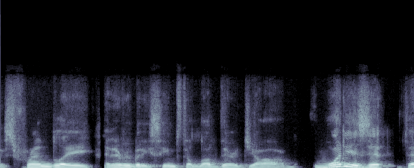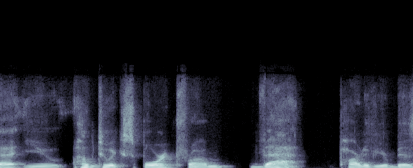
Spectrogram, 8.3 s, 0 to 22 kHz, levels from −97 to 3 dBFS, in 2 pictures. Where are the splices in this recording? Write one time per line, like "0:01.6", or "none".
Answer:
0:01.0
0:03.0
